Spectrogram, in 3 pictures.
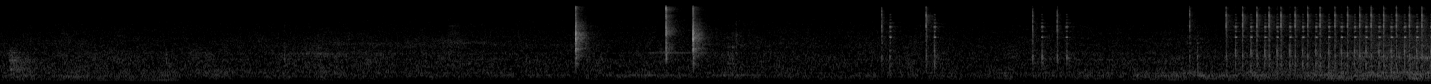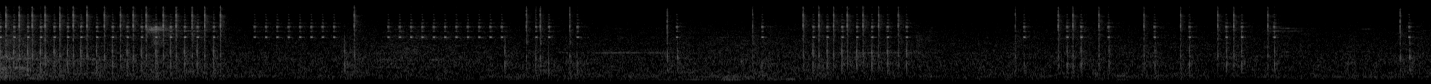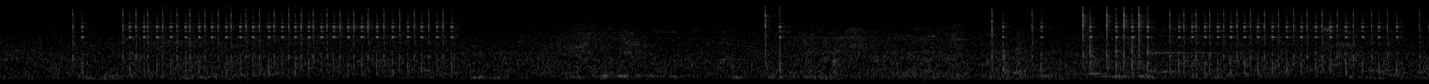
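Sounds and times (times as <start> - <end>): radio transmitter beeps: 12.3 - 20.2, 29.9 - 33.2, 38.6 - 42.7.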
